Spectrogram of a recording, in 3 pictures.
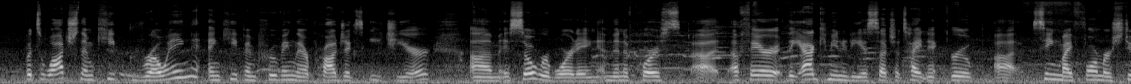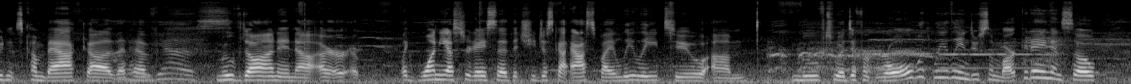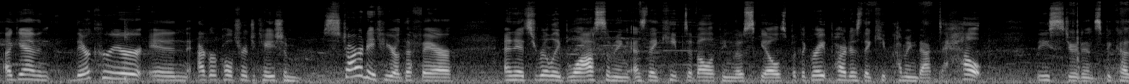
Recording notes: OHS Students at the Fair. In this episode we visit the Stoughton Fair.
